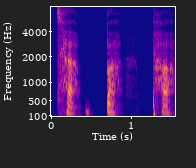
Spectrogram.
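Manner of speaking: t, b, p said as hard isolated plosive sounds. Shown as a demonstration. Teacher to students, sounding out hard plosives t, b, p. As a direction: spit out each hard sound. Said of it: "a plosive is a hard sound like".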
